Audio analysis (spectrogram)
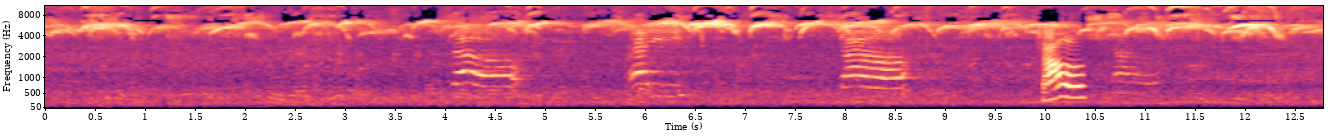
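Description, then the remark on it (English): A dense, steady chorus of sparrows chirping fills the background, with several louder, nearer calls rising out of the chatter every couple of seconds. No one speaks. “It's that time of the day also in which all the sparrows are out.”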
